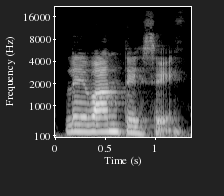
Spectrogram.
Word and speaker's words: levántese: Your stress was already here. Levántese. So you want that stress on that syllable.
